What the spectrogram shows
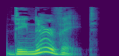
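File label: "denervate", British English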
